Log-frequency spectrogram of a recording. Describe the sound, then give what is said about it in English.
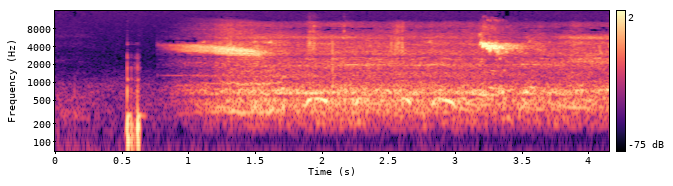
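A single long, low cow moo played from YouTube, drawn out for about three seconds at steady moderate loudness, opens with a brief sharp knock, and a faint thin whistling tone rides above it. “This is the cow sound.”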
